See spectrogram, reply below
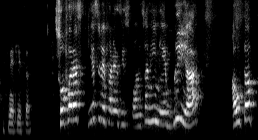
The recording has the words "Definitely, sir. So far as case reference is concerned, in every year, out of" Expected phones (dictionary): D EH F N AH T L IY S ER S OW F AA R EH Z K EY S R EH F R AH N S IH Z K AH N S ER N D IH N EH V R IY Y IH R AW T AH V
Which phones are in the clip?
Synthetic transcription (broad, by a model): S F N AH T L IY S ER S OW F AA R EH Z K EY S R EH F R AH N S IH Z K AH N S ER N IH N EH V R IY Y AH R AW T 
